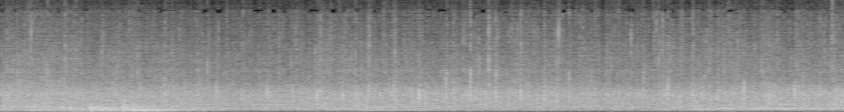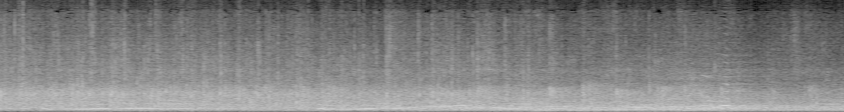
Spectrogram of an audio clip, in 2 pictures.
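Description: A band plays music through loudspeakers.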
